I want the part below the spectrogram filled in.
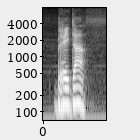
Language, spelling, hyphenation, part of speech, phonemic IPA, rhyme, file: Dutch, Breda, Bre‧da, proper noun, /breːˈdaː/, -aː, Nl-Breda.ogg
- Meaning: Breda (a city and municipality of North Brabant, Netherlands)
